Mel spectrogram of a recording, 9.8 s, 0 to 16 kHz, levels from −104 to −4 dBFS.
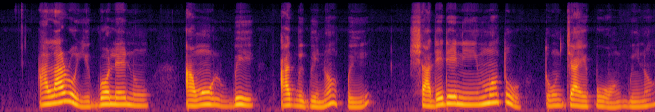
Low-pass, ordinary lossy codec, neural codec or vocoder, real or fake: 14.4 kHz; none; none; real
